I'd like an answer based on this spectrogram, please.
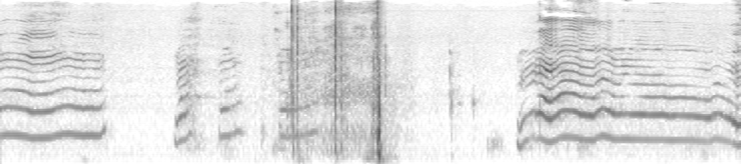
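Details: Greedy pet cat begging for more food indoors: two long, steady, harmonic-rich meows bracket the clip, with short chirpy mews, clatter and brief human voice in between.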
